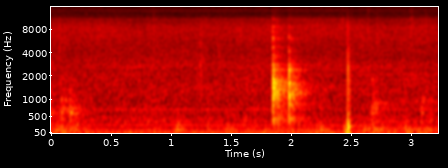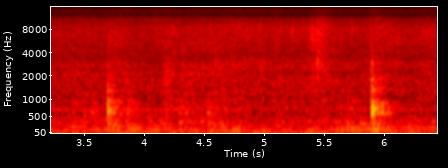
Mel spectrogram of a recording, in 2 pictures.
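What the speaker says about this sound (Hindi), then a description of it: "फिर इसको मैं मिक्स कर लेती हूँ।" Cornflour batter is mixed in a bowl, with a few sharp utensil clinks and scrapes against the bowl over a soft, steady kitchen background.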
